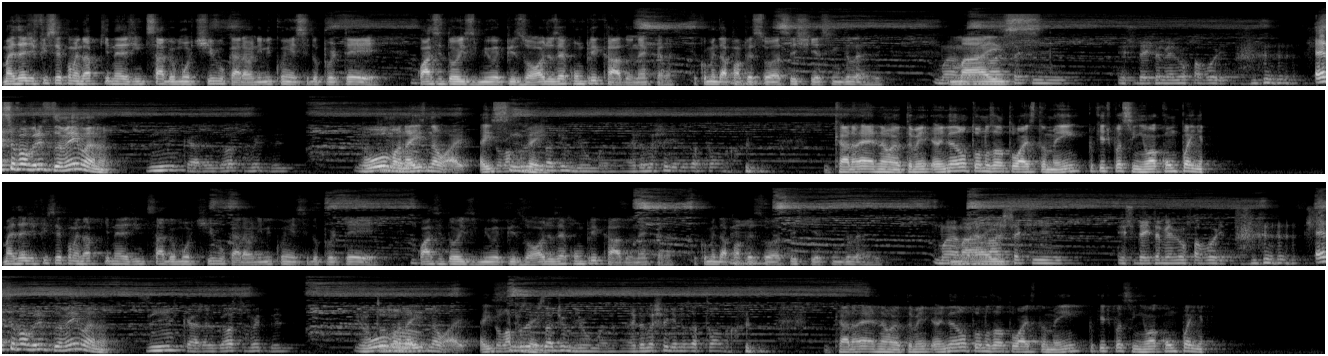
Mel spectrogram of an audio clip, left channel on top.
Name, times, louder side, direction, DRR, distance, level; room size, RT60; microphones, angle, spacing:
voice 1, 0.0-3.8 4.2-6.7 7.0-8.8 9.5-10.3 13.1-14.4 16.8-18.7 21.6-25.2, left 5 dB, 60° left, 0.4 m, -23 dB
sound 1, 2.1-2.4 3.1-4.2 5.2-5.3 6.2-7.0 7.6-9.4 9.6-12.7 13.1-15.8 16.3-17.8 18.3-21.9, right 4 dB, 35° right, 3.9 m, -37 dB
voice 2, 7.3-7.7 9.3-10.7 11.2-13.2 14.7-16.1 16.8-17.5 18.2-21.3, right 2 dB, 75° right, 1.3 m, -30 dB
24.5 x 10.5 x 3.3 m
head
